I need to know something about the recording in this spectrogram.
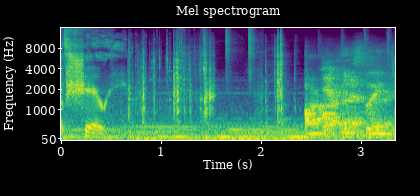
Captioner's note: clicking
